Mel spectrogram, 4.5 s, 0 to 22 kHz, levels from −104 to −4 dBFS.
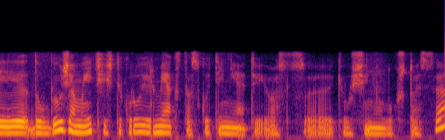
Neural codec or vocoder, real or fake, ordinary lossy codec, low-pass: none; real; Opus, 64 kbps; 5.4 kHz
